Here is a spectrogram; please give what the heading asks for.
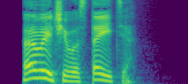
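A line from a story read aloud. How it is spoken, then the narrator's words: Challenging tone. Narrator (Russian): вызывающим тоном поинтересовался Егор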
